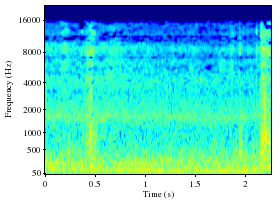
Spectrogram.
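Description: Steady low hum of distant road traffic, with one short sharp sound about half a second in from a person doing pull-ups on an outdoor bar.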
